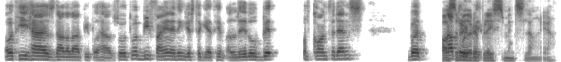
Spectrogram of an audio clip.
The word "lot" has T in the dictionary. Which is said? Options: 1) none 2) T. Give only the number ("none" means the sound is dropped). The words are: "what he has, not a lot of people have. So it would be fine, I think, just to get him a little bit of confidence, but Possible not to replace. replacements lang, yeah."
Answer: 1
